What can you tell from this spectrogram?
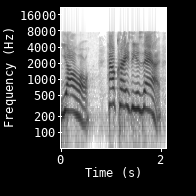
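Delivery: ordinary talk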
